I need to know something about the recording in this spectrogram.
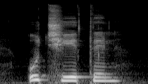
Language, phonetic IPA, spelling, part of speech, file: Ukrainian, [ʊˈt͡ʃɪtelʲ], учитель, noun, Uk-учитель.ogg
- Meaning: teacher, instructor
